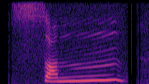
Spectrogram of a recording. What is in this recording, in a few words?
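"seon5", Cantonese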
